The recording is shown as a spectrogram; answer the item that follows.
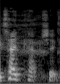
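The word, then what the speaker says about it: Kaptchuk: Yeah, Ted Kapchuk.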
